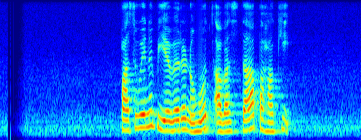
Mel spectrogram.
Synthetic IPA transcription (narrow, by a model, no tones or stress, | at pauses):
pasuʋenəpijəʋəɾənoɦot̪aʋast̪aːpaɦaki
